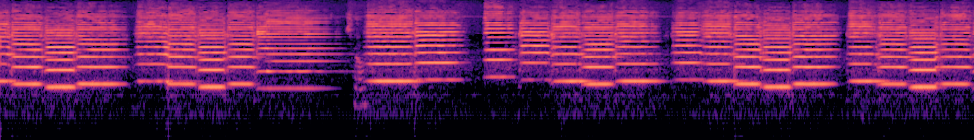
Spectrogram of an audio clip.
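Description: Solo violin playing the same short phrase of a minuet about four times over, with brief breaks between. Each time the separate bowed notes step down and back up within a narrow range.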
